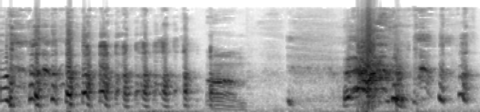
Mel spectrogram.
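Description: A loud sneeze bursts out near the end, preceded by breathy, stuttering laughter and a short voiced groan as the sneeze builds.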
